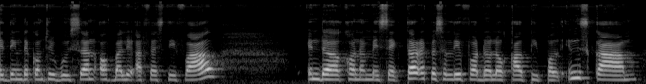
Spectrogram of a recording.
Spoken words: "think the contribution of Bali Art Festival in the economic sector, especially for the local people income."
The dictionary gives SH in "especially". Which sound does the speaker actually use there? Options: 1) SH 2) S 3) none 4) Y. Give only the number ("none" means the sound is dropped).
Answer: 2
